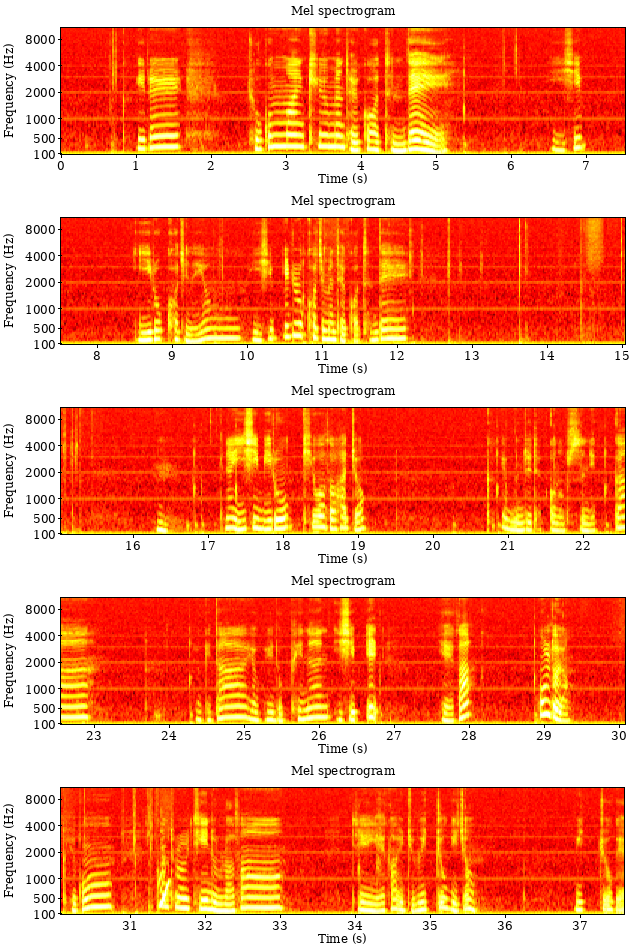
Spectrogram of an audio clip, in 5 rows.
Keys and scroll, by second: 12.3-12.8 typing, 13.7 Return, 15.1 super+z, 31.1 super+d.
